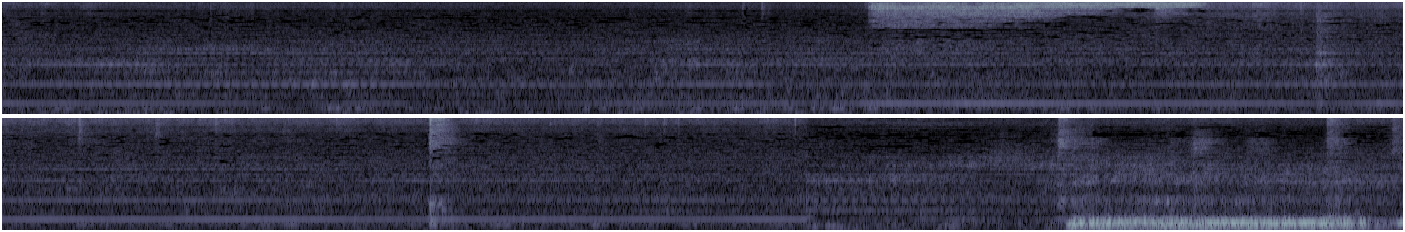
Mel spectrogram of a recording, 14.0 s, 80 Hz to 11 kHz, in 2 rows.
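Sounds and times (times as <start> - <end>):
rice sizzling in a wok: 4.3 - 10.9.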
